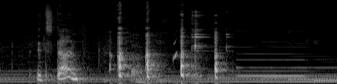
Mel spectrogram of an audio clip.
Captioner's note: laughs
